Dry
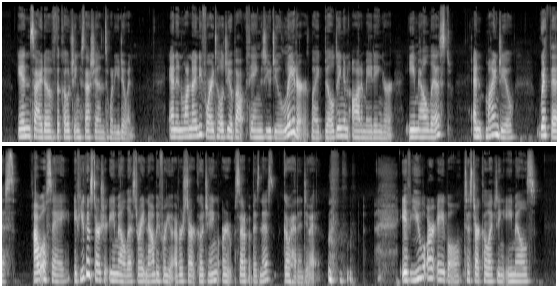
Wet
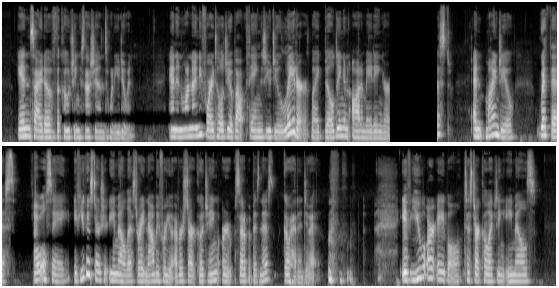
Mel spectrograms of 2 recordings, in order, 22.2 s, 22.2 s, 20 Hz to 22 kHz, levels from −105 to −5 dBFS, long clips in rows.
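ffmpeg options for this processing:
-filter_complex "[0:a]asplit=3[a][b][c];[a]afade=t=out:st=1.17:d=0.02[d];[b]asuperstop=centerf=680:order=20:qfactor=1.4,afade=t=in:st=1.17:d=0.02,afade=t=out:st=4.08:d=0.02[e];[c]afade=t=in:st=4.08:d=0.02[f];[d][e][f]amix=inputs=3:normalize=0,asettb=1/sr,asplit=3[g][h][i];[g]atrim=end=11.264[j];[h]atrim=start=11.26:end=13.31,asetpts=PTS-STARTPTS,afade=t=in:d=0.004:c=qsin,afade=t=out:st=2.046:d=0.004:c=qsin,asuperstop=centerf=1400:order=4:qfactor=0.85[k];[i]atrim=start=13.306[l];[j][k]acrossfade=d=0.004:c1=hsin:c2=qsin[m];[m][l]acrossfade=d=0.004:c1=qsin:c2=hsin,asplit=3[n][o][p];[n]atrim=end=7.74,asetpts=PTS-STARTPTS,afade=t=out:st=7.736:d=0.004:c=hsin[q];[o]atrim=start=7.74:end=8.7,asetpts=PTS-STARTPTS,volume=0[r];[p]atrim=start=8.7,asetpts=PTS-STARTPTS,afade=t=in:d=0.004:c=hsin[s];[q][r][s]concat=n=3:v=0:a=1"

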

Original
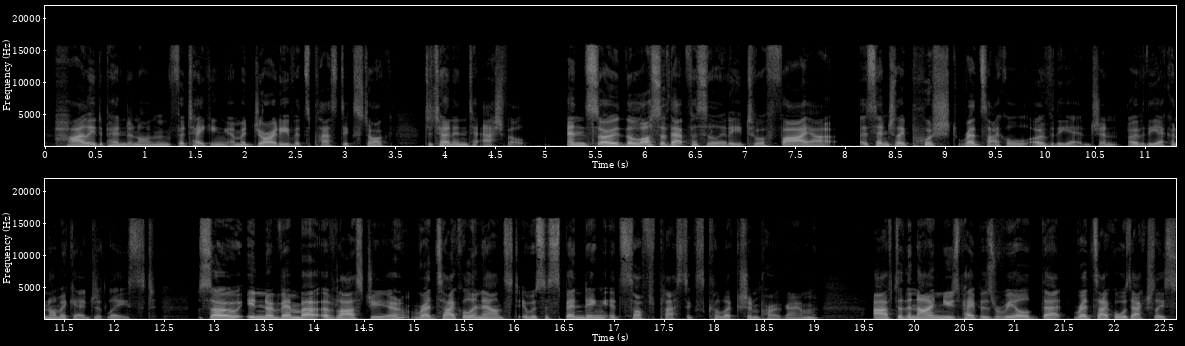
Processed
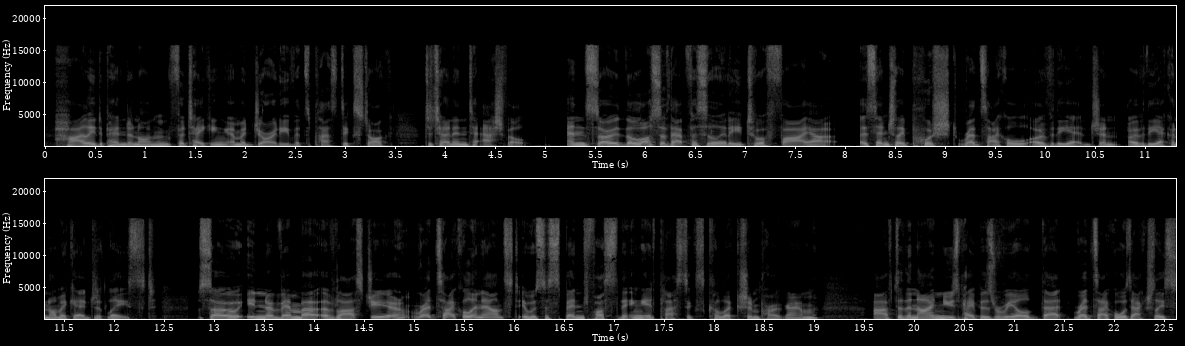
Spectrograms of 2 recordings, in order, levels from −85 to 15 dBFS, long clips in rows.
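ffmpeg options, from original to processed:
-filter_complex "[0:a]asettb=1/sr,asplit=3[a][b][c];[a]atrim=end=2.094[d];[b]atrim=start=2.09:end=2.97,asetpts=PTS-STARTPTS,afade=t=in:d=0.004:c=qsin,afade=t=out:st=0.876:d=0.004:c=qsin,acrossover=split=170|6000[e][f][g];[e]acompressor=threshold=-49dB:ratio=4[h];[f]acompressor=threshold=-41dB:ratio=4[i];[g]acompressor=threshold=-46dB:ratio=4[j];[h][i][j]amix=inputs=3:normalize=0[k];[c]atrim=start=2.966[l];[d][k]acrossfade=d=0.004:c1=hsin:c2=qsin[m];[m][l]acrossfade=d=0.004:c1=qsin:c2=hsin,asettb=1/sr,asplit=3[n][o][p];[n]atrim=end=14.384[q];[o]atrim=start=14.38:end=15.98,asetpts=PTS-STARTPTS,afade=t=in:d=0.004:c=qsin,afade=t=out:st=1.596:d=0.004:c=qsin,highpass=f=280:w=0.5412,highpass=f=280:w=1.3066[r];[p]atrim=start=15.976[s];[q][r]acrossfade=d=0.004:c1=hsin:c2=qsin[t];[t][s]acrossfade=d=0.004:c1=qsin:c2=hsin,asplit=3[u][v][w];[u]atrim=end=16.702[x];[v]atrim=start=16.698:end=17.392,asetpts=PTS-STARTPTS,areverse[y];[w]atrim=start=17.388[z];[x][y]acrossfade=d=0.004:c1=hsin:c2=hsin[aa];[aa][z]acrossfade=d=0.004:c1=hsin:c2=hsin,highpass=110,acompressor=threshold=-29dB:ratio=6,alimiter=level_in=3.5dB:limit=-24dB:level=0:latency=1:release=42,volume=-3.5dB"

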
